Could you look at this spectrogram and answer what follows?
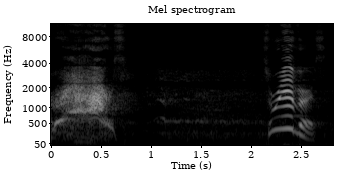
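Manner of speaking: intentionally breaking preacher voice. Showing how a Holy Ghost preacher would say the word, half-cracking the voice. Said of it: "Half cracking your voice on purpose".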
